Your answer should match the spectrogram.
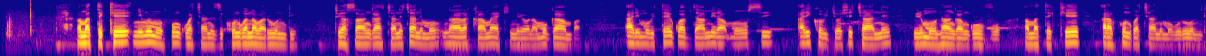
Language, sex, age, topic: Rundi, male, 36-49, agriculture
